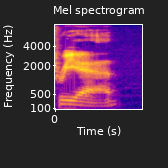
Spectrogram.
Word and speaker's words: Riyadh: And, oh lord, and just in case anyone was annoyed, yes, we know, it's pronounced Riyadh.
